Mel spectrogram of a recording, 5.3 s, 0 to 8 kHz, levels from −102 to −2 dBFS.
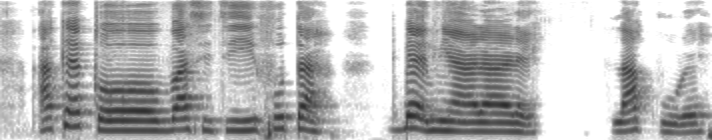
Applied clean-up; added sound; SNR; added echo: neural mask model Resemble Enhance denoiser.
